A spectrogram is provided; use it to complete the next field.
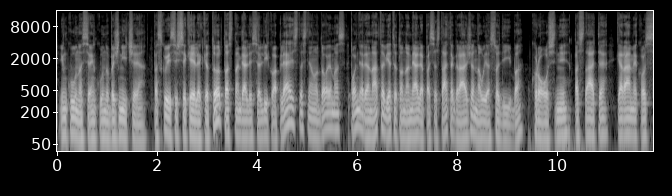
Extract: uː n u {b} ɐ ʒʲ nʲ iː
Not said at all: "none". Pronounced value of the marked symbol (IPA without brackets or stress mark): b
